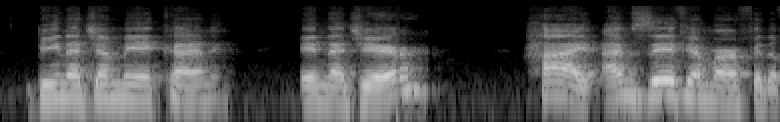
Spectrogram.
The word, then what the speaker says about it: Niger: in Niger welcome Antoinette hopefully I got the name of the country pronounced like how they pronounce it there and hopefully I got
